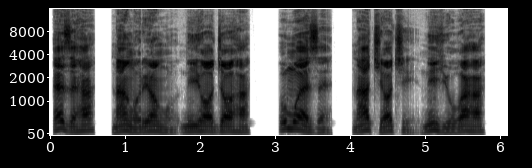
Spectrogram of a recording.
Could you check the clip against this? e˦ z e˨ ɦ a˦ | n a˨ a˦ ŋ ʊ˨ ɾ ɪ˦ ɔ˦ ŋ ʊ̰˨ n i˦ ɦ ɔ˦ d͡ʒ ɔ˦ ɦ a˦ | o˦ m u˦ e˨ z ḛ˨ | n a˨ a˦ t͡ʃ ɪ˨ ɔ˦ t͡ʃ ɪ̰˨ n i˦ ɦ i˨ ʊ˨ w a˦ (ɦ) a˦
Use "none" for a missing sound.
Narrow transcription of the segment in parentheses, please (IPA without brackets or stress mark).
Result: ɦ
